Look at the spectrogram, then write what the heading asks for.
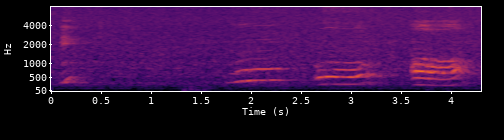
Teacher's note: উ ও অ পেছন দিক থেকে উচ্চারিত হয়, তাই এরা তিনজন পশ্চাৎ স্বরধ্বনি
